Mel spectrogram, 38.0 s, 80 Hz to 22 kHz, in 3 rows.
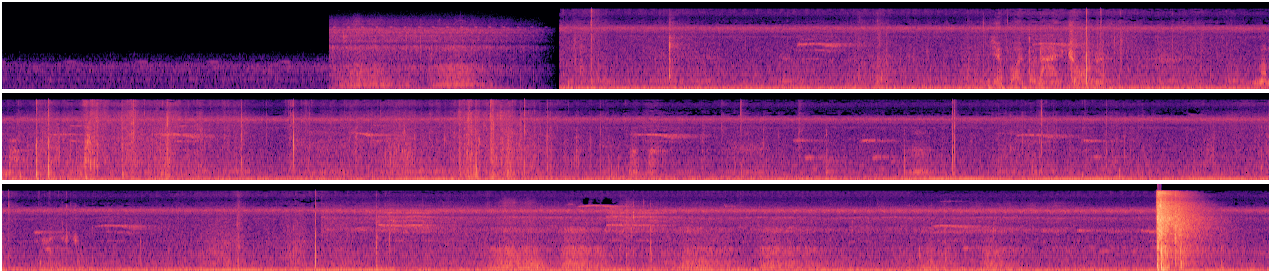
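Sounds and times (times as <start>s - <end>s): high insect drone: 3.3s - 38.0s
bird chirps: 28.6s - 32.7s
air rifle shot: 36.9s - 37.6s.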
